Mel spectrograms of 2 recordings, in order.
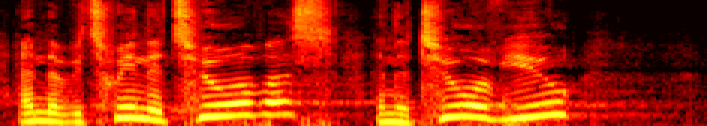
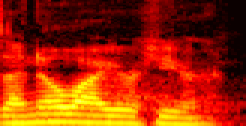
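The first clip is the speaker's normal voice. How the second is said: lower, softer, calm boss voice; imitated reassuring boss; 6 semitones lower, 4 dB quieter than usual. Boss releasing him to take the position, reassuring. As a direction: drop low and quiet to reassure, as the boss. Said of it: "and Brian says".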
